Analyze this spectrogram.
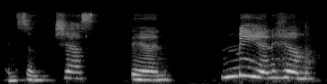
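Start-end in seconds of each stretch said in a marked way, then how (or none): none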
